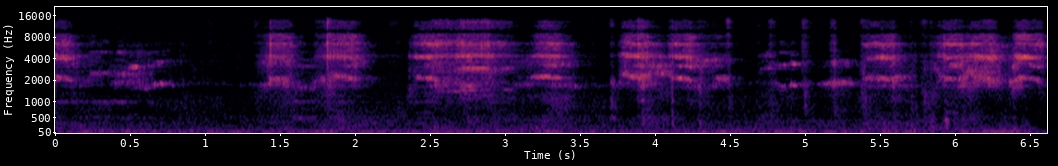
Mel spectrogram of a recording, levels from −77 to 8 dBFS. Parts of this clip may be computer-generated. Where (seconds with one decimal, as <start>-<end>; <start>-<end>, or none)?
0.0-6.6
